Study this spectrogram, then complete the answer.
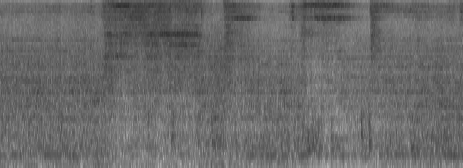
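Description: Train wheels squeal on the rails.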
